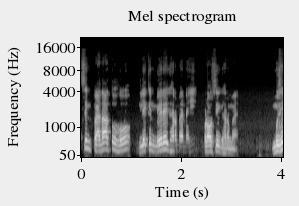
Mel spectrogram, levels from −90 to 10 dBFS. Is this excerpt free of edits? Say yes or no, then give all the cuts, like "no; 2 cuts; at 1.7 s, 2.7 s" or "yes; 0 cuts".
yes; 0 cuts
